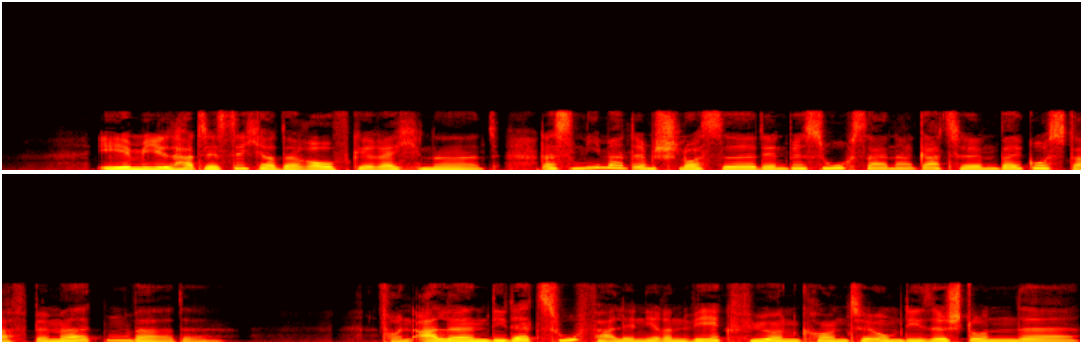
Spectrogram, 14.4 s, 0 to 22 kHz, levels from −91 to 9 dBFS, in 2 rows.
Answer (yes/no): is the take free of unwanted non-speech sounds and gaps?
yes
